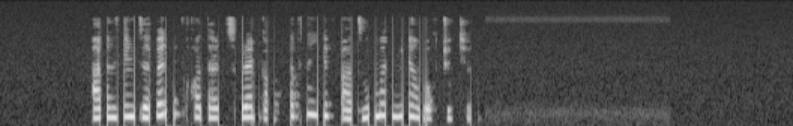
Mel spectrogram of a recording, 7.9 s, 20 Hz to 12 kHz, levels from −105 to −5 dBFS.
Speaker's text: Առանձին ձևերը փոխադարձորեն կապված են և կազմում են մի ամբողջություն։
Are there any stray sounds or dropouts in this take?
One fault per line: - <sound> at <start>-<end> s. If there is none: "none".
none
